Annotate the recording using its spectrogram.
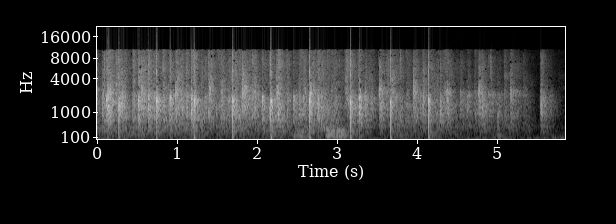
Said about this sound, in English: it says, if you're going to clap for him, give him a good one.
